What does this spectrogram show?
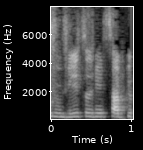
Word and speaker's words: Jiu-Jitsu: coisa para guerra, que o nome se escrevia Jujutsu e a pronúncia era Jiu-Jitsu, né?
